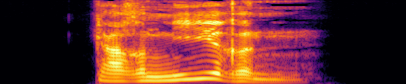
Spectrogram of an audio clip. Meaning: to garnish
- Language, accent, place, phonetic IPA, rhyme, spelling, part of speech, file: German, Germany, Berlin, [ɡaʁˈniːʁən], -iːʁən, garnieren, verb, De-garnieren.ogg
